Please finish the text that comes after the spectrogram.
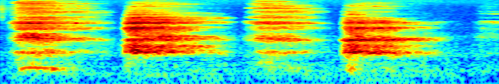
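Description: panting

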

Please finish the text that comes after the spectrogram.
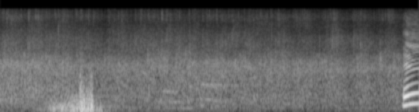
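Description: audience applauding

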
